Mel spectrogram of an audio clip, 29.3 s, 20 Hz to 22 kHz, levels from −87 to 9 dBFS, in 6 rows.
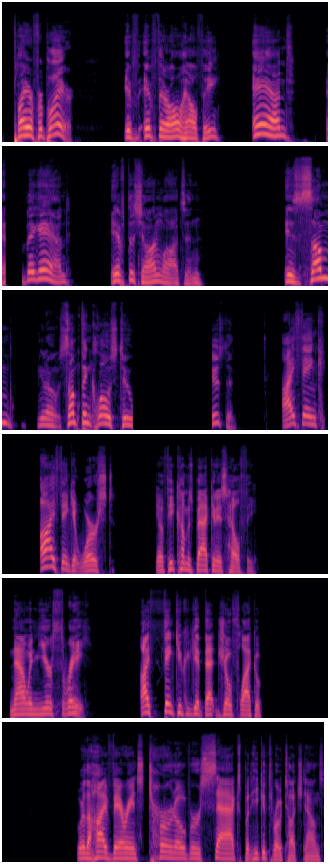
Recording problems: audio cutting out; at 5 s, at 12 s for 1 s and at 23 s for 1.5 s

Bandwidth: 15 kHz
